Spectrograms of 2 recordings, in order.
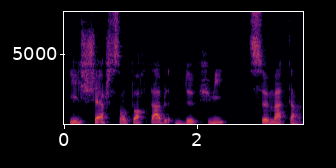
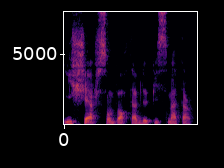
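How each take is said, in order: First: Spoken at normal pace with the L pronounced. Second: Spoken faster with the L of 'il' skipped.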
